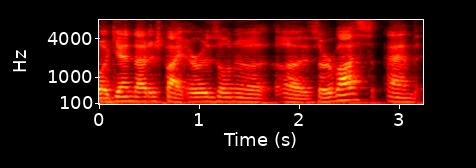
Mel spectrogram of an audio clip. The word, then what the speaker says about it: Zervas: I believe that's how it's pronounced. It's Zervas. But this is the slowed and reverbed version of it.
